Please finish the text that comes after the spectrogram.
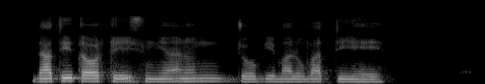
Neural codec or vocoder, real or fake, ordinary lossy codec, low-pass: codec, 24 kHz, 0.9 kbps, WavTokenizer, large speech release; fake; AAC, 32 kbps; 9.9 kHz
